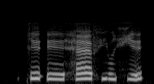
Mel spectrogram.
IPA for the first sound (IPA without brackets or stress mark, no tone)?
k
